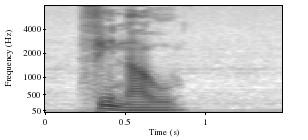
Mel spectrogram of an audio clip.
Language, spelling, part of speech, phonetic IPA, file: Polish, finał, noun, [ˈfʲĩnaw], Pl-finał.ogg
